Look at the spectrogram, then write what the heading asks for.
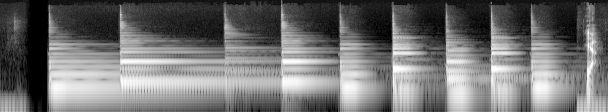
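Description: Plucked notes of an Irish harp sample instrument, set to a longer decay, ring out one after another, about nine in all, each with a long, slowly fading decay. The later notes come faster, ending in a quick bright strum, with no voices.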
